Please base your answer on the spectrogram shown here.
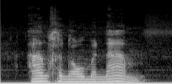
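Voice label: "aangenomen naam", Dutch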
